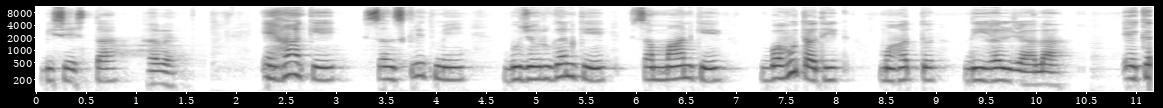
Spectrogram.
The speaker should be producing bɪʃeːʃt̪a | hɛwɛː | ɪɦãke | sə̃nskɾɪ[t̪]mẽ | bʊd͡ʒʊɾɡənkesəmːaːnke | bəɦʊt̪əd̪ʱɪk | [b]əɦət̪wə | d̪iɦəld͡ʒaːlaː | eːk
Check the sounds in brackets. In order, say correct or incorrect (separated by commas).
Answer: correct, incorrect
